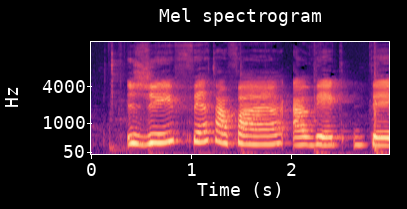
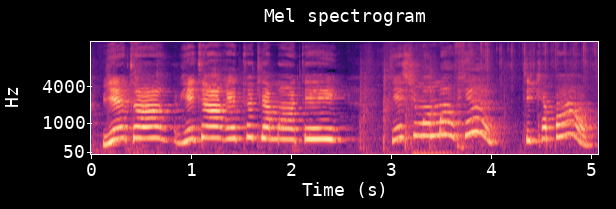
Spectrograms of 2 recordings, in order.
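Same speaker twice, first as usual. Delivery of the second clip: doggy mom voice; 8 semitones higher than usual. Real, not acted. Calling her dog onto her lap, high coaxing voice. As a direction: coax the puppy up in a high sing-song.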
